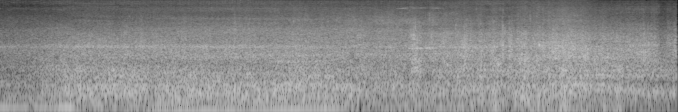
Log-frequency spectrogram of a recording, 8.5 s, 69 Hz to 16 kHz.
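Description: Toyota LandCruiser 79 Series ute's engine working hard in low range as it climbs a steep rock ramp with no lockers engaged. Its steady low hum drops away about four seconds in, as the run stalls for lack of traction.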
